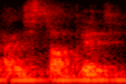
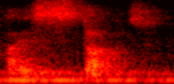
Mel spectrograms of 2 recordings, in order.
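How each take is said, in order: First: The ending is pronounced as an extra syllable. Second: The ending is pronounced as a single t sound. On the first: The speaker calls it wrong. "we don't say I stop it" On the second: The speaker calls it right. "We would say I stopped, like this"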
